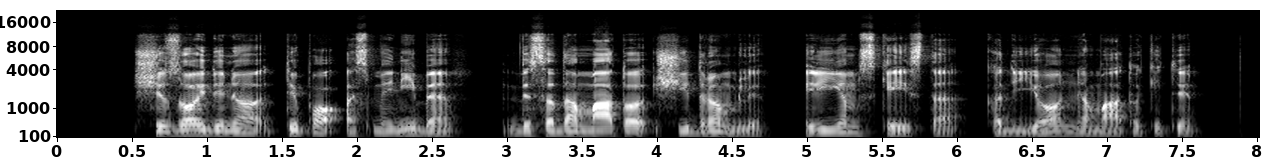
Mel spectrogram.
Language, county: Lithuanian, Telšiai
